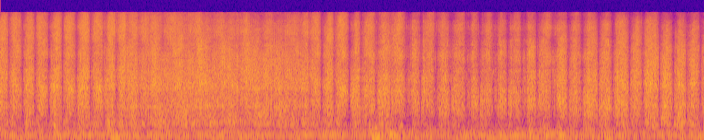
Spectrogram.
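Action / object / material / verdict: scrape / leather boot scrubbed with a bristle brush / leather / none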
